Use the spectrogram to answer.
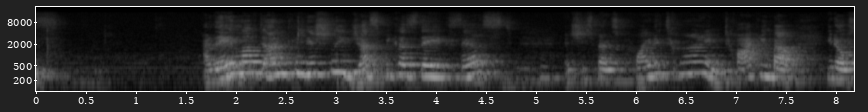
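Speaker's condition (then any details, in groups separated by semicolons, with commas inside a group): No condition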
